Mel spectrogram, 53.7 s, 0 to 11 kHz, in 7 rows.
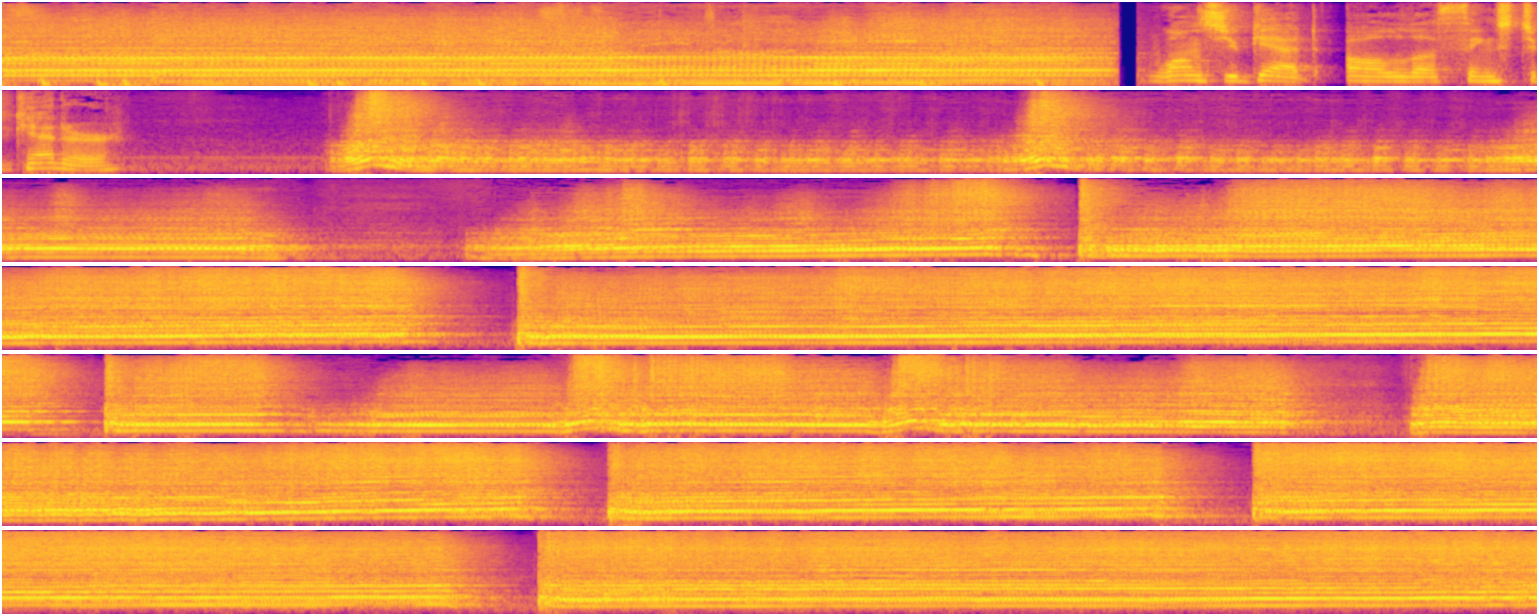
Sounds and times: Speech: 0:05.7 - 0:08.3.

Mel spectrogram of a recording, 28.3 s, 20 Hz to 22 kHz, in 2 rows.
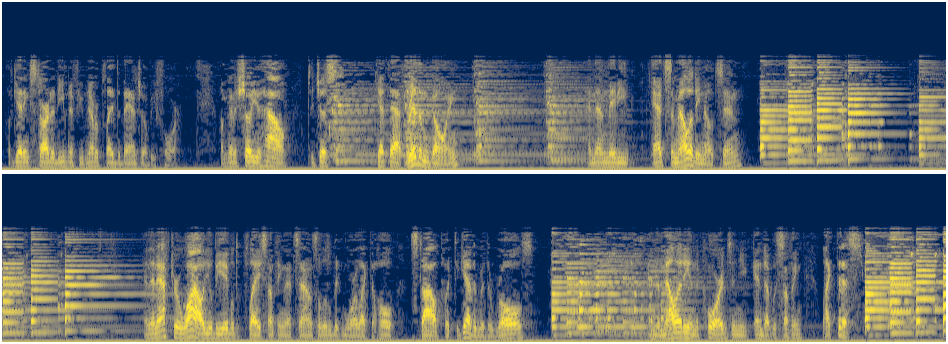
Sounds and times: Speech: 0:00.1 - 0:02.7, 0:03.3 - 0:05.0, 0:05.6 - 0:06.9, 0:08.8 - 0:11.1, 0:16.3 - 0:22.2, 0:23.9 - 0:27.1
Banjo: 0:04.8 - 0:10.3, 0:11.3 - 0:17.4, 0:22.4 - 0:26.0, 0:26.8 - 0:28.3.

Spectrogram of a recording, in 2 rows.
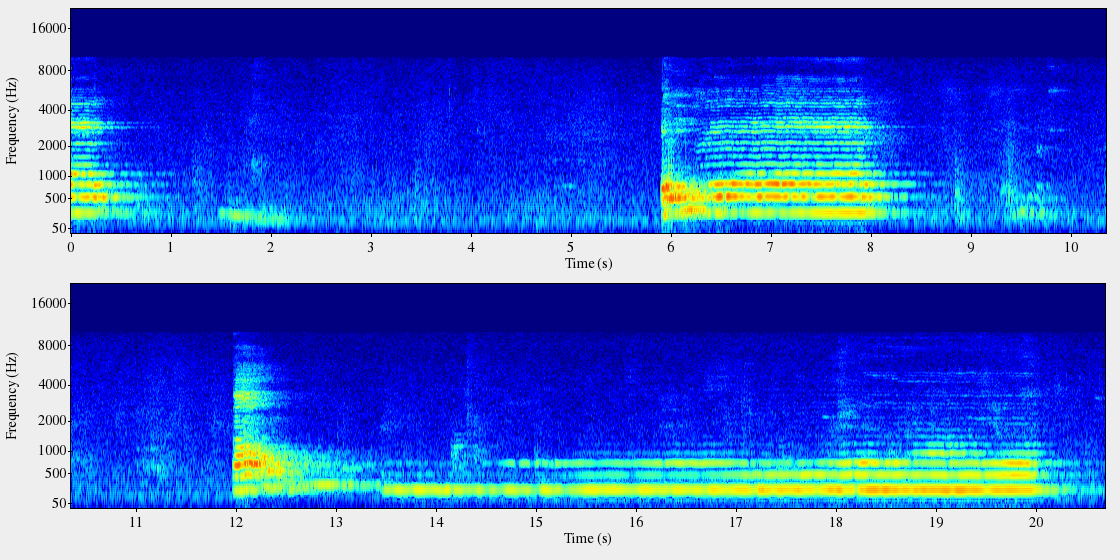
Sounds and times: Mantra: 0:00.0 - 0:01.9, 0:05.9 - 0:08.7, 0:12.0 - 0:20.6.

